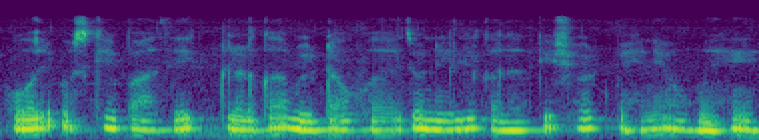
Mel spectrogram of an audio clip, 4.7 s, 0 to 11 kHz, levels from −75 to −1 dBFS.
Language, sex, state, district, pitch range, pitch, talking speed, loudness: Hindi, female, Madhya Pradesh, Bhopal, 165-185 Hz, 175 Hz, 200 wpm, -16 LUFS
